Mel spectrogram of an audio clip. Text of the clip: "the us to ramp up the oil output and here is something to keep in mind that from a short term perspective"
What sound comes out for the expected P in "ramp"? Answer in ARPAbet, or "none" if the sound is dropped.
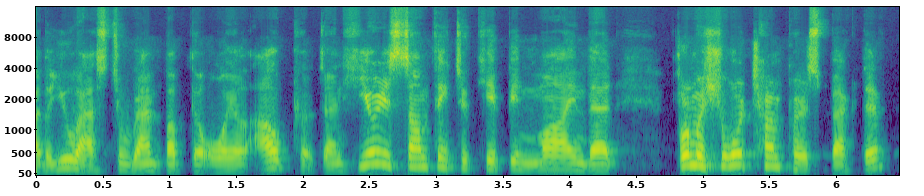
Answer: P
